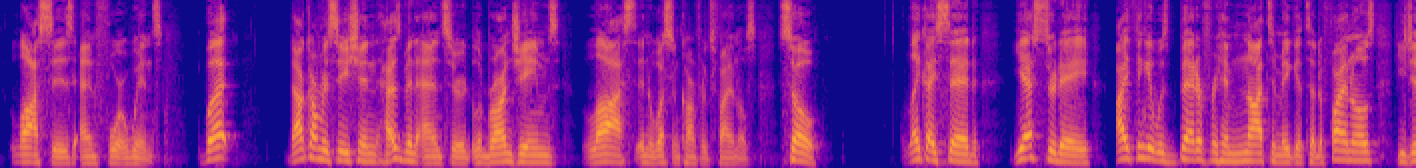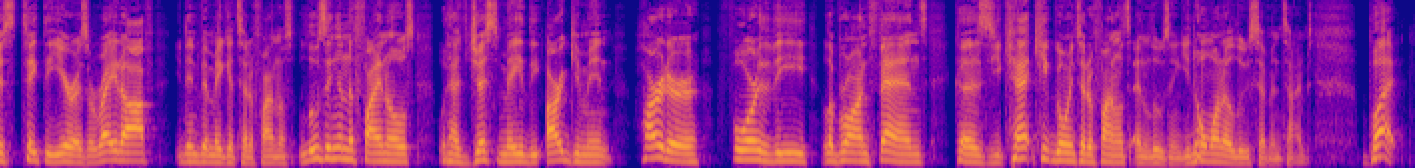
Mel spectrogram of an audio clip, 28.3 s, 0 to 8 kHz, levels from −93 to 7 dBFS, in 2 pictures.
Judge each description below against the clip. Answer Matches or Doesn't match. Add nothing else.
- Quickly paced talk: Doesn't match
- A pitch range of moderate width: Matches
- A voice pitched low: Matches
